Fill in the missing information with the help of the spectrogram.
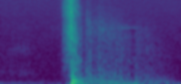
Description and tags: An energy effect inspired by anime Fate/Zero or Fate/Stay Night series.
